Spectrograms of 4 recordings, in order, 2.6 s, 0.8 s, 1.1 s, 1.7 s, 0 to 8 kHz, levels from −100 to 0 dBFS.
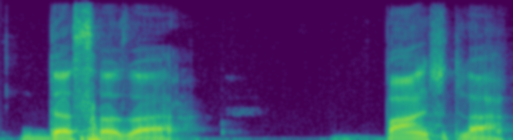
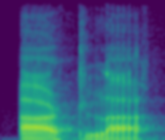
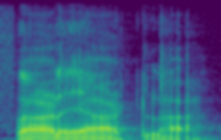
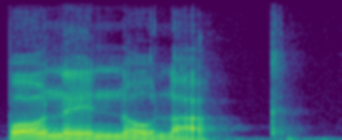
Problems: none marked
